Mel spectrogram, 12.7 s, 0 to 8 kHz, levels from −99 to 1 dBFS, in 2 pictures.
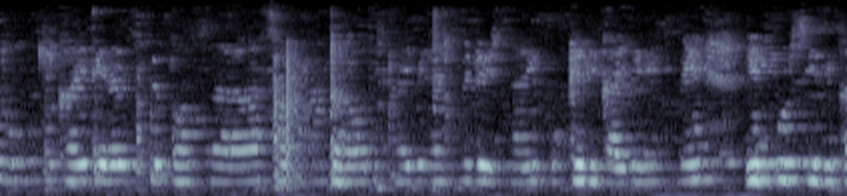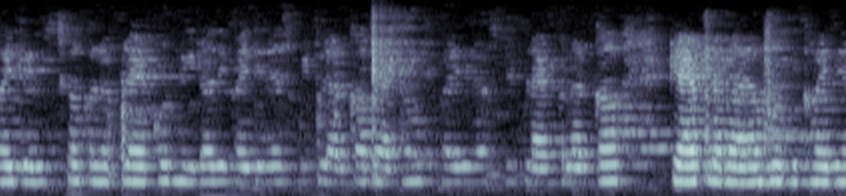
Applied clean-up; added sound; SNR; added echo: classical method WPE with log-MMSE.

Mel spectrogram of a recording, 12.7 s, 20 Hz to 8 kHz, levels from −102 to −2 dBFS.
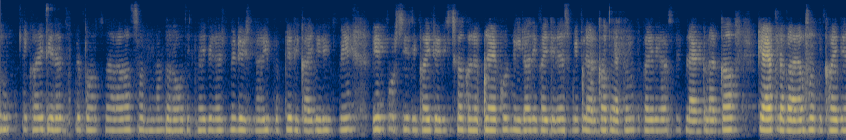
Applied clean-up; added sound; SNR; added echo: neural mask model DeepFilterNet 3.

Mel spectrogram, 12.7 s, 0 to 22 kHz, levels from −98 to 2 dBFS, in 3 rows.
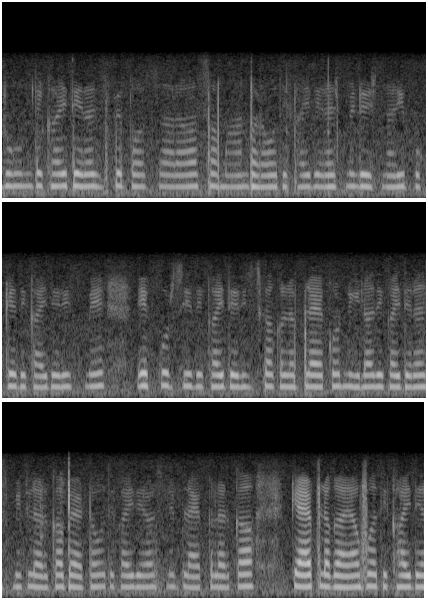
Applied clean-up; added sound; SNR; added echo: none; none; none; none.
